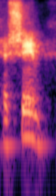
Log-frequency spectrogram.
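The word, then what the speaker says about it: השם: cojo o el judía usted va a encontrar que pronuncian esto así hashém pero no dice que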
